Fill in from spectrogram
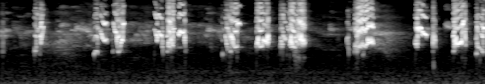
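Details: A green personata lovebird and its green pied companion kept in an aviary. Loud, raspy chirps come in clustered pairs and triplets, over a thin, continuous twitter.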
